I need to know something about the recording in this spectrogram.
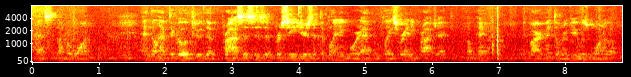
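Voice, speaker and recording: Man, mayor chairing a public meeting, calm and procedural, echoey hall, heard from a distance. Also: on the low side. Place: village meeting room. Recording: echoey meeting hall, far from mic, noisy.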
